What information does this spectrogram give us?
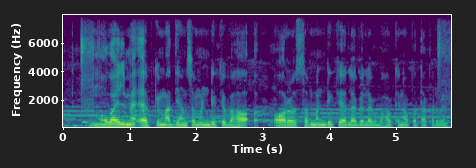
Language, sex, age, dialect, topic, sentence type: Maithili, male, 18-24, Angika, agriculture, question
